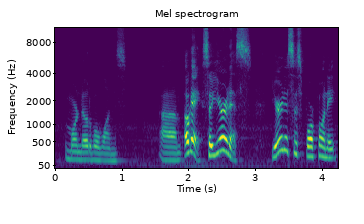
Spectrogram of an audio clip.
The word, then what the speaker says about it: Uranus: comments that's why I'm saying Uranus it's not pronounced Uranus even though it's spelled that way it's pronounced Uranus I don't you know whoever would whoever came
